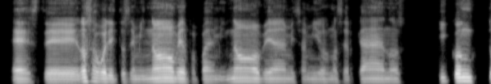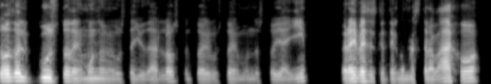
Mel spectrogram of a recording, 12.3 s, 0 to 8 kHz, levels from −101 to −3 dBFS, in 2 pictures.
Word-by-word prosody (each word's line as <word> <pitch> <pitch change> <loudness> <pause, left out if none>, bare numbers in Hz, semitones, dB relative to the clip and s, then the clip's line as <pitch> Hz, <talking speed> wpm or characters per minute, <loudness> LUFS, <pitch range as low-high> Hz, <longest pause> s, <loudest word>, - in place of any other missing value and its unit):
este, 100 -1 -3
los 125 +1 0
abuelitos 105 -4 -4
de 100 - -14
mi 100 0 -12
novia, 115 +1 0
el 105 - -6
papá 100 0 -13
de 95 - -14
mi 95 -2 -18
novia, 110 -1 -5
mis 105 -1 -18
amigos 100 0 -16
más 100 -1 -19
cercanos 105 +1 -11 0.4
y 125 - -11
con 130 0 +3 0.2
todo 125 +2 +8
el 125 -4 +6
gusto 120 -2 +5
del 110 -2 -3
mundo 110 0 -5
me 105 -1 -13
gusta 100 +1 -16
ayudarlos 100 +4 -10
con 95 - -26
todo 100 - -11
el 100 - -10
gusto 100 0 -19
del 100 - -13
mundo 95 +1 -20
estoy 95 +1 -14
allí, 105 +8 -9 0.4
pero 110 - +4
hay 115 - +8
veces 115 0 +3
que 110 - -15
tengo 100 0 -11
más 100 0 -12
trabajo, 120 +4 -1
105 Hz, 195 wpm, -23 LUFS, 100-115 Hz, 0.4 s, todo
